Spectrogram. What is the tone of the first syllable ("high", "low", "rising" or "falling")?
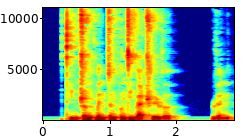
rising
